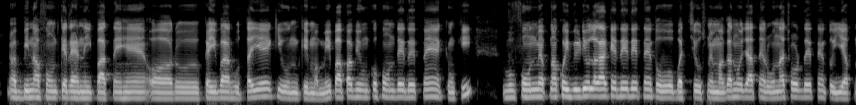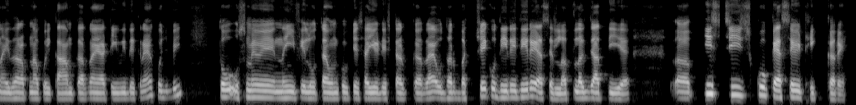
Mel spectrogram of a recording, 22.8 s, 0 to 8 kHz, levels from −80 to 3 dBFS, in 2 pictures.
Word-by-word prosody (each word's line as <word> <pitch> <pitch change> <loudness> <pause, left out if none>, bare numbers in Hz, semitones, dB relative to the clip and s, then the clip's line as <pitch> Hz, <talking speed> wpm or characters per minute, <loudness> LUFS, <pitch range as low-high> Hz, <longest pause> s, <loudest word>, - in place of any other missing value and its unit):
अ, 145 - +2
बिना 145 +2 +1
फ़ोन 145 -1 -2
के 150 - +4
रह 135 - +5
नहीं 135 0 0
पाते 130 0 +1
हैं। 130 0 0 0.2
और 125 -1 +1 0.4
कई 135 0 +3
बार 135 -1 +3
होता 130 +1 -2
ये 160 +3 +2
है 170 - +1
कि - - 0
उनके 125 0 -1
मम्मी-पापा 140 +7 +1
भी 160 - 0
उनको 150 +1 -3
फ़ोन 155 -3 -2
दे 155 0 +1
देते 150 +1 -2
हैं, 160 -3 0
क्योंकि 165 - -3 0.4
वो 145 +1 -2
फ़ोन 155 -1 +2
में 165 - +3
अपना 160 +1 -2
कोई 165 - +6
वीडियो 160 +2 +2
लगा 170 -1 +6
के 170 - +3
दे 170 0 +2
देते 170 0 -1
हैं, 165 - 0
तो 150 - 0
वो 140 0 +1
बच्चे 135 +2 -5
उसमे 135 0 -2
मगन 150 +4 0
हो 155 - -1
जाते 150 0 0
हैं, 140 - -1
रोना 135 +2 0
छोड़ 155 +1 -1
देते 150 0 -2
हैं, 145 - -5
तो 135 - -4
ये 130 0 +1
अपना 125 +1 -2
इधर 125 +1 -1
अपना 125 +1 -3
कोई 120 - -2
काम 120 0 -1
कर 120 - -1
रहे 130 - 0
है - - +2
या 120 - +2
टीवी 120 0 -2
देख 125 +2 -6
रहे 145 - -1
हैं 180 - -5
कुछ 145 -2 -6
भी। 200 +6 -4 0.5
तो 160 -1 +4
उसमें 150 +3 -1 0.2
नहीं 135 0 +1
फ़ील 135 0 0
होता 130 0 +1
है 125 - +2
उनको 125 +1 -2
कि 125 - -3
अच्छा 125 0 -1
ये 125 0 +3
डिस्टर्ब 120 -1 -3
कर 120 - -1
रहा 125 +2 +1
है, 135 - +3
उधर 130 0 -1
बच्चे 125 +8 0
को 170 0 -2
धीरे-धीरे 150 +3 +3
ऐसे 120 - 0
लत 115 0 -3
लग 130 0 +2
जाती 125 -3 +1
है। 110 -1 0 0.7
अ, 130 -1 +2 0.2
इस 225 0 +6
चीज़ 195 -2 +1
को 195 -1 +5
कैसे 145 0 +6
ठीक 120 -1 -4
करें? 110 -2 0
140 Hz, 245 wpm, -23 LUFS, 125-155 Hz, 0.7 s, कोई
